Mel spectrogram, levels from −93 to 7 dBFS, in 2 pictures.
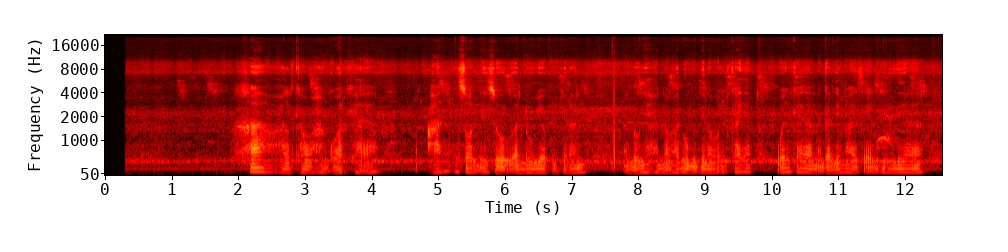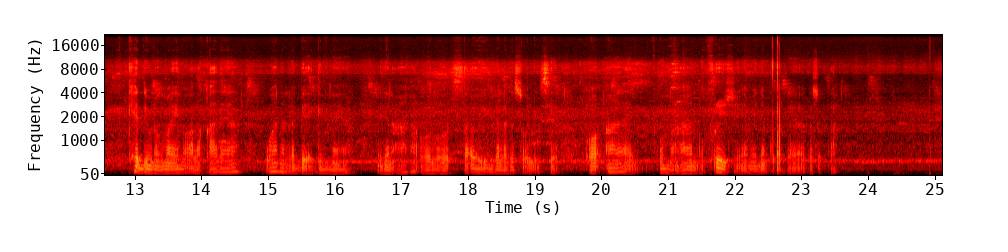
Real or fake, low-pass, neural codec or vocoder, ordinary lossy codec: real; none; none; none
